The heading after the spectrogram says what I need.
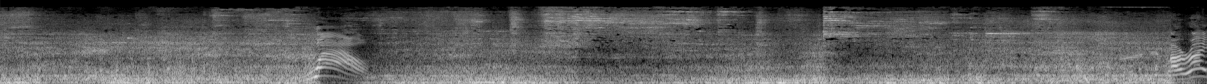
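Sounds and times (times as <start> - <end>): train wheels rumbling on rail: 0.0 - 12.0
high thin wheel squeal: 8.2 - 10.6.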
